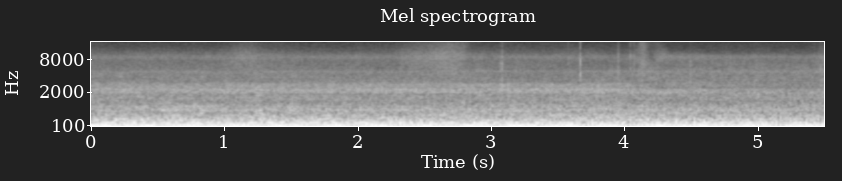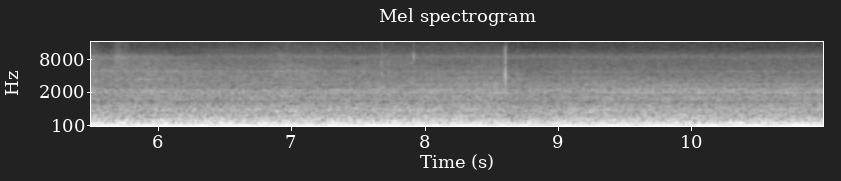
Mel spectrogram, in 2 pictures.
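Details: Caio Apache Vip 4 bus on Mercedes-Benz 1724L chassis under way: loud, steady low growl and drone over road noise, a deep drivetrain roar from the differential roaring very loud.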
